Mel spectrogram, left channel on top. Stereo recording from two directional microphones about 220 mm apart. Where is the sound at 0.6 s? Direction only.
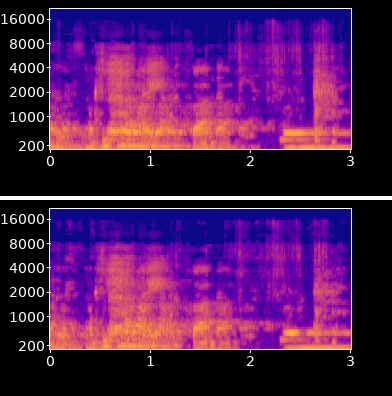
25° left (ahead or behind).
